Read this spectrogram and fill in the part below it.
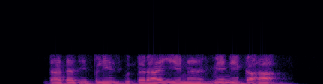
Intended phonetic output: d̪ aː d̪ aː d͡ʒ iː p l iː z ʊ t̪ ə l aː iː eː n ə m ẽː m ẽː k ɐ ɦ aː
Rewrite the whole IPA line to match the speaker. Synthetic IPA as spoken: d̪ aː d̪ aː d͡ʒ iː p l iː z ʊ t̪ ə ɾ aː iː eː n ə m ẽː n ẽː k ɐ ɦ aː

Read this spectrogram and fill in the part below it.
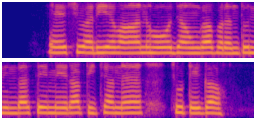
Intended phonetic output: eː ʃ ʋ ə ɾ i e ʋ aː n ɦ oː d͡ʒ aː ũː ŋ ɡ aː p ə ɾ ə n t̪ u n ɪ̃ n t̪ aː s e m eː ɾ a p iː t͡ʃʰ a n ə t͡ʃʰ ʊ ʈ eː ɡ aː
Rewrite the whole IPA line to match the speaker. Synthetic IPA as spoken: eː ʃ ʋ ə ɾ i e ʋ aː n ɦ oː d͡ʒ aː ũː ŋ ɡ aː p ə ɾ ə n t̪ u n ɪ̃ n d̪ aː s e m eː ɾ a p iː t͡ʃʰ a n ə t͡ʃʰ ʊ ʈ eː ɡ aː

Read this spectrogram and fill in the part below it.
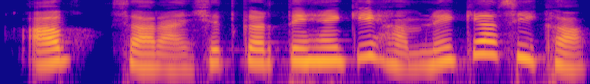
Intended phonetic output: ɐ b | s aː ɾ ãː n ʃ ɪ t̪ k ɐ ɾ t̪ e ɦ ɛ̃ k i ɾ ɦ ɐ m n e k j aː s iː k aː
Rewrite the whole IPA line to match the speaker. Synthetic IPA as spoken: ɐ b | s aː ɾ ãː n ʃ ɪ t̪ k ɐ ɾ t̪ e ɦ ɛ̃ k i ɦ ɐ m n e k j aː s iː kʰ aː

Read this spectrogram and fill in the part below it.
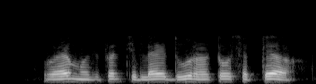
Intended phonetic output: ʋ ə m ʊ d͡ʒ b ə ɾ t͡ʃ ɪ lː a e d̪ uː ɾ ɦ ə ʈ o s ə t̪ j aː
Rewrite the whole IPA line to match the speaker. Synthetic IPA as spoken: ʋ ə m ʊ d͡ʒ p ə ɾ t͡ʃ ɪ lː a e d̪ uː ɾ ɦ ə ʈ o s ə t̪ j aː

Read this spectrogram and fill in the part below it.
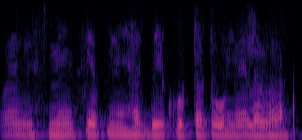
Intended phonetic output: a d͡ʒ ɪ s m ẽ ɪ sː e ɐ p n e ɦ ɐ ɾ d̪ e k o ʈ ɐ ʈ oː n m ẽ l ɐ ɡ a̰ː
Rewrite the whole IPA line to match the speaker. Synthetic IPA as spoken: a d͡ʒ ɪ s m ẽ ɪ s e ɐ p n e ɦ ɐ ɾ d̪ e k o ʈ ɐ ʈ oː n m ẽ l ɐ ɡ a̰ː

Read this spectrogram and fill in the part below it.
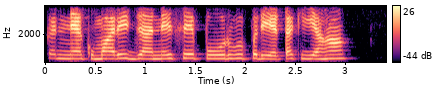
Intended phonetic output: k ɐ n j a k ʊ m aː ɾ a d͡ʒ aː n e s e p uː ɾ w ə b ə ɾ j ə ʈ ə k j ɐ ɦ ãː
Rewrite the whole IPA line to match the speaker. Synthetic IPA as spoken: k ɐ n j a k ʊ m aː ɾ i d͡ʒ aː n e s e p uː ɾ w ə p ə ɾ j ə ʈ ə k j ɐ ɦ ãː

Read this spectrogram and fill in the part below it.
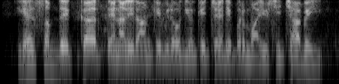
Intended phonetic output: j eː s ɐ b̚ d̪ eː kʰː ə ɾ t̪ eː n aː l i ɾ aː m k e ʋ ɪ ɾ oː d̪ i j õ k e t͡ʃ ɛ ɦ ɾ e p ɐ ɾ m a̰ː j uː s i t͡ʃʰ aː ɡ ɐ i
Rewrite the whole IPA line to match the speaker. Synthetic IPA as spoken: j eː s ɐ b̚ d̪ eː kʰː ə ɾ t̪ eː n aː l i ɾ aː m k e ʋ ɪ ɾ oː d̪ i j õ k e t͡ʃ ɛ ɦ ɾ e p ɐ ɾ m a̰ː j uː s i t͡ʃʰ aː ɡ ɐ iː

